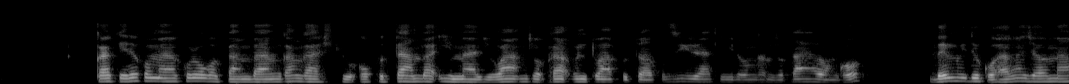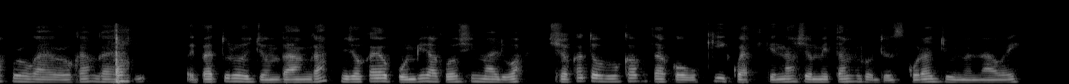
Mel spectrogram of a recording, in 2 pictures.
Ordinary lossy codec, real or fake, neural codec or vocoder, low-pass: AAC, 32 kbps; fake; codec, 24 kHz, 1.2 kbps, DualCodec; 7.2 kHz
